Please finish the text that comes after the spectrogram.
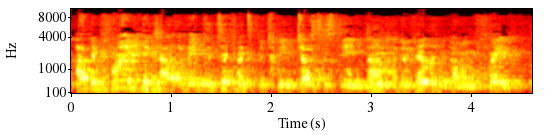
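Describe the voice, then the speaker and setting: A man's voice: sits high, a little fast, a bit bright. A man playing an earnest, idealistic Victorian husband who pleads and defends himself in a staged reading of a period drama. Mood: earnest, defensive. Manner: earnest, theatrical. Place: staged reading in a room, recorded from afar. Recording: distant echoey room, faint noise.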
